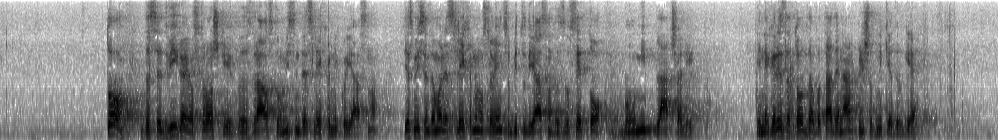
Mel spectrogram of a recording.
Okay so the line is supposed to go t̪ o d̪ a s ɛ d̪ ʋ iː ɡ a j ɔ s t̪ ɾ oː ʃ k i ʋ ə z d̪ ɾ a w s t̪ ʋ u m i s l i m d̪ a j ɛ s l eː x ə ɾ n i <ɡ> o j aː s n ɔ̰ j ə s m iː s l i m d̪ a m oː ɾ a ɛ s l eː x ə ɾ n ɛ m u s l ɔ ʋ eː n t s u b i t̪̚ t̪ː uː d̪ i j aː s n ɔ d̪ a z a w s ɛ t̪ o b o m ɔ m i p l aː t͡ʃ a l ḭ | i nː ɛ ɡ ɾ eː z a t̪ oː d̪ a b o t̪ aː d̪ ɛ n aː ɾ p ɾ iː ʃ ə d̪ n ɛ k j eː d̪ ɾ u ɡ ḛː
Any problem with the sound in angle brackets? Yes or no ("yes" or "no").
yes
